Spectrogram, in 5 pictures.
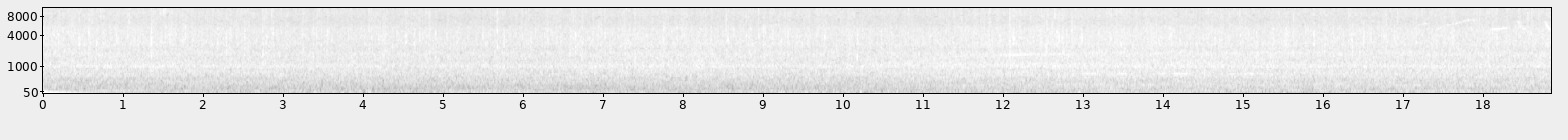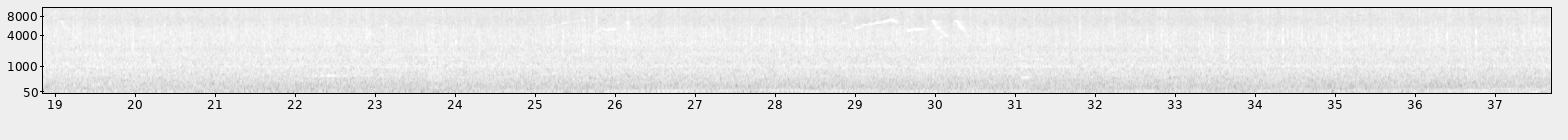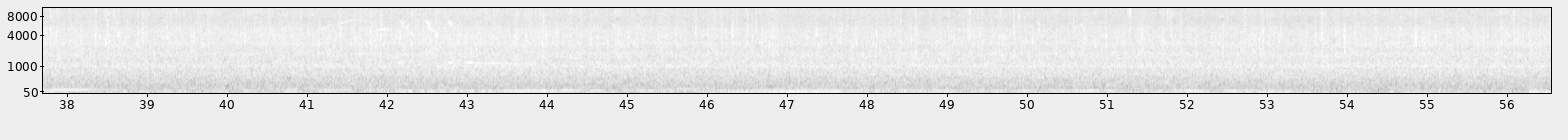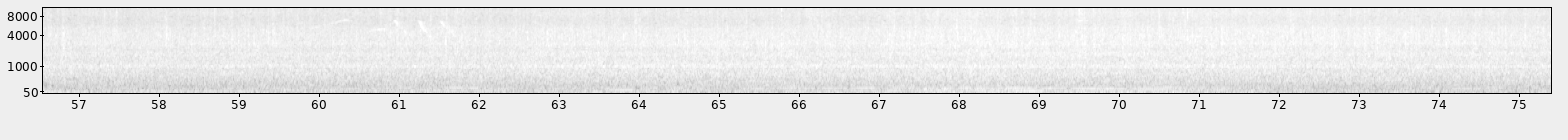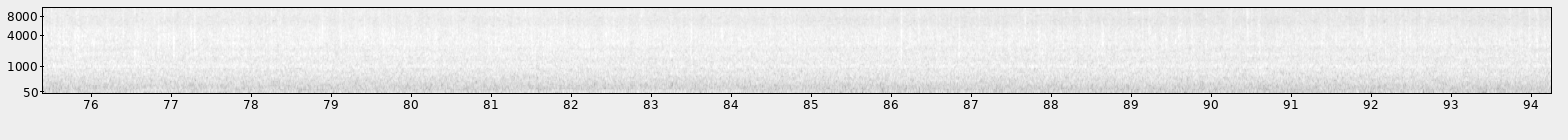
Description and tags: Rain with bird and distant noise ambient
Rain with bird and distant noise. Rainwater is falling on the leaves of a tree with birds. Distant noise from truck and car.
Chuva com passaro e ruído distante. A água da chuva está caindo nas folhas de uma árvore com passarinhos. Ruído distante de caminhão e carro.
